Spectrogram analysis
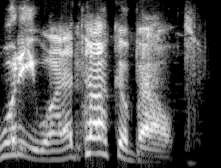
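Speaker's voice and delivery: swooping sarcastic wrestler-style delivery. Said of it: "I'm being sarcastic".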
